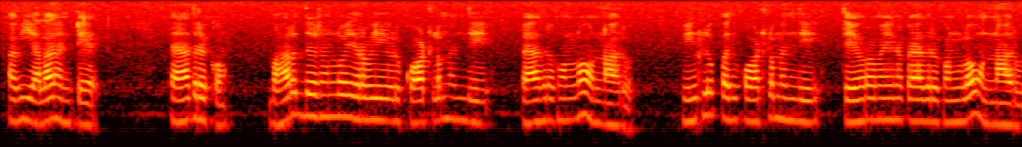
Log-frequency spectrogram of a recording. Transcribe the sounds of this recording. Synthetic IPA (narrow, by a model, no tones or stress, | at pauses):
ɐʋiɛlaːɐɳʈe̞ː | pɛːd̪ɾɐkɐm | bʱaːɾɐt̪̚d̪ɛːʃɐmlo̞ːiɾɐʋɐjeːɽukɔːʈlɐmɐnd̪i | pɛːd̪ɾɐkɐmlo̞ːunːaːɾu | ʋiːɾloːpɐd̪ikɔːʈlɐmɐnd̪it̪iːʋɾɐmɐjnɐpɛːd̪ɾɐkɐmlo̞ːunːaːɾu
